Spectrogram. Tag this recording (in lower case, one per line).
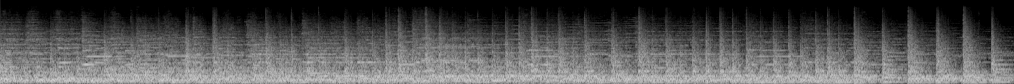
playing timpani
